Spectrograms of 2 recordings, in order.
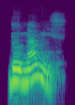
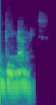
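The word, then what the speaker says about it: δύναμις: Recibiréis poder, dunamis, dinamis, porque se escribe U en el griego, pero se pronuncia dinamis.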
